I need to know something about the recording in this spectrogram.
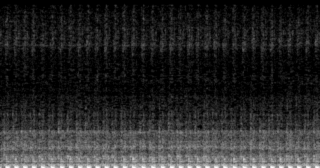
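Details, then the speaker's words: Old Yamaha Vixion, engine very hot after a test ride, after replacing the water pump seal, bearing and impeller; even regular idle thump about four beats a second with no whistle: normal idle. "Kalian bisa mendengarkan di hasil setelah kita ganti seal water pump, bearing, dan kipasnya tersebut ya."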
